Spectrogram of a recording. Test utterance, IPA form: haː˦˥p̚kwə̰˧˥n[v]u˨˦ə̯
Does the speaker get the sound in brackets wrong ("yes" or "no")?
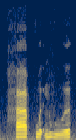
no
